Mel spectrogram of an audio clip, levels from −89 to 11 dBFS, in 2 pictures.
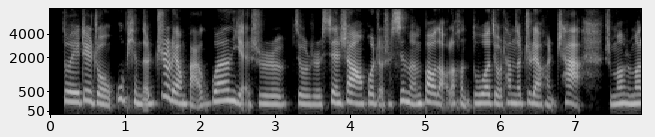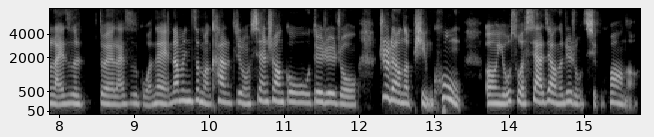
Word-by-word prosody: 对 250 -2 +2
这 265 0 +1
种 200 -6 -1
物 315 - -3
品 240 -6 -2
的 - - -1
质 355 - +1
量 225 -8 +2
把 200 - -1
关， 255 +9 +1
也 210 -6 0
是 195 0 -4
就 195 -2 -4
是 190 0 -5
线 215 +4 0
上 215 -1 +5
或 220 +1 -2
者 190 - -7
是 200 - -9
新 255 +7 +3
闻 205 -3 0
报 230 0 +4
道 195 - -1
了 - - -5
很 205 -3 -8
多， 215 +1 0
就 205 -1 -1
是 - - -6
它 220 +3 -6
们 215 - -1
的 210 - 0
质 215 +3 -5
量 205 -4 +2
很 175 -3 -10
差， 225 -2 +4 0.3
什 190 - -9
么 205 +2 0
什 205 - 0
么 210 +1 +3
来 190 -2 +3
自 205 -1 -3 0.2
对， 200 -3 0
来 185 0 -2
自 205 0 -8
国 180 -4 -11
内， 210 -1 +1
那 255 +4 +4
么 270 - -1
你 260 -1 +2
怎 280 +2 -3
么 240 -6 -1
看 240 +2 +1
这 235 - -7
种 205 -3 -3
线 250 +5 +2
上 250 -1 +2
购 245 0 -2
物， 230 -1 -4
对 245 +2 +1
这 230 -1 +1
种 190 -3 -5 0.3
质 350 -1 +4
量 265 -5 +3
的 215 - +2
品 210 -1 +2
控， 305 - -1 0.3
呃， 215 0 +2
有 205 +3 0
所 250 -2 -1
下 225 +4 +3
降 240 -2 +1
的 205 - -3
这 250 +3 -1
种 200 -4 -7
情 195 -1 +3
况 225 -4 -1
呢？ - - -10
215 Hz, 295 characters per minute, -22 LUFS, 200-245 Hz, 0.3 s, 上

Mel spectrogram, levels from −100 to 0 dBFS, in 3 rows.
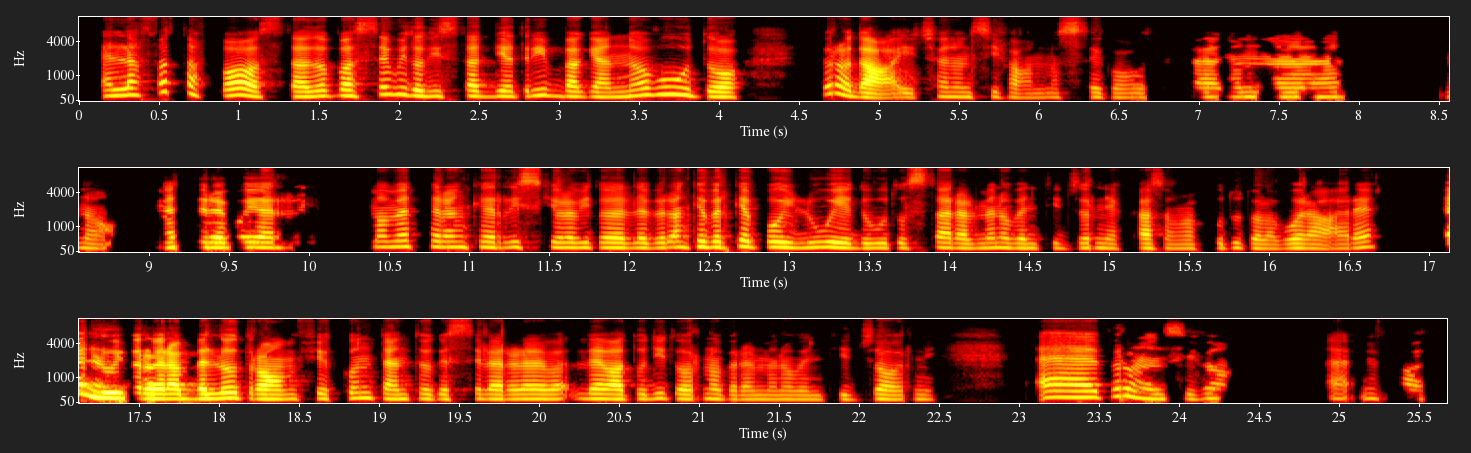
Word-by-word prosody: E 225 - -4
l'ha 255 +2 +1
fatto 365 +4 -5
apposta, 230 - +2
dopo, 215 +3 -2
a 225 - +6
seguito 280 +2 -2
di 205 -1 -3
sta 210 +2 -1
diatriba 205 +1 -3
che 190 - -5
hanno 185 +4 -2
avuto. 245 -9 +1 0.5
Però 300 -5 -1
dai, 160 -3 +4
cioè 190 - -13
non 185 -1 -8
si 185 +2 -15
fanno 165 0 -13
'ste 175 +1 -12
cose, 165 0 -15 0.3
cioè 180 -1 -6
non 180 0 -9 1.2
no, 175 -3 -11 0.3
mettere 195 0 +1
poi 205 +1 -1
a 200 - +4
ri 195 +2 -16 0.4
ma 215 -1 -5
mettere 225 -1 -3
anche 210 0 -5
a - - +1
rischio 200 0 -8
la 195 - -1
vita 195 0 -4
delle 185 0 0
per 190 +2 -7
anche 210 +1 -1
perché 215 +2 0
poi 200 0 0
lui 200 +1 0
è 185 - 0
dovuto 180 +1 -8
stare 190 +1 -4
almeno 185 +2 -6
20 175 0 -8
giorni 185 +2 -10
a 170 - -11
casa, 175 -2 -5
non 160 - -14
ha 160 - -13
potuto 175 0 -11
lavorare 165 +4 -6 0.4
e 365 -8 +6
lui 215 -1 +12
però 200 -1 +5
era 185 0 +10
bello 190 +3 +6
tronfio 180 -1 +2
e 180 - -10
contento 185 -4 -4
che 180 0 -7
se 175 +2 -13
l'era 175 -1 -1
leva 180 0 -1
levato 185 -1 +1
di 200 +1 -9
torno 180 0 -5
per 170 0 -11
almeno 165 0 -10
20 165 0 -13
giorni. 170 +2 -7 0.6
Eh 245 - +3
però 290 0 -2
non 185 -5 -3
si 175 0 -13
fa. 195 +2 -8 0.8
Eh, - - -13
infatti. 185 -2 -15
190 Hz, 185 wpm, -23 LUFS, 175-210 Hz, 1.2 s, lui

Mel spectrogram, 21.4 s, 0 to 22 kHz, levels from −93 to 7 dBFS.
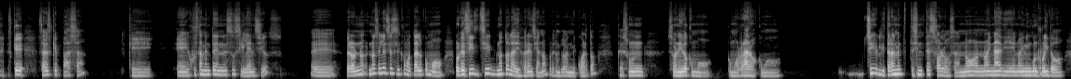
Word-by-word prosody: Es - - -19
que, 165 -5 +3 0.3
¿sabes 160 +2 -1
qué 165 - -4
pasa? 145 +5 -8 0.8
Que, 125 -1 -8 0.4
eh, 130 -2 -2
justamente, 165 +4 0
en 160 -1 0
esos 170 +2 -6
silencios, 130 0 -5 0.6
eh, 125 -1 -5 0.2
pero 140 +1 +5
no 170 +3 0
no 205 +3 +1
silencios 220 0 -1
así 185 -3 -4
como 180 -5 -2
tal 155 +1 +5
como, 155 -8 -1 0.2
porque 165 +1 +6
sí, 195 -2 0
sí 205 +5 +1
noto 180 +2 +1
la 165 -4 +4
diferencia, 130 0 -1
¿no? 135 +8 -4
Por 140 - -10
ejemplo, 125 0 -4
en 120 -1 -1
mi 115 - -4
cuarto, 130 - -5 0.4
que 145 - -8
es 135 - -10
un 140 0 +1 0.4
sonido 135 0 +4
como 125 -3 -5 0.3
como 125 -1 -5
raro, 130 -2 +4
como 120 +1 -9 1.7
sí, 210 0 +2
literalmente, 175 +2 +4
te 150 - -7
sientes 165 +3 -1
solo, 145 -4 0
o 120 - -7
sea, 125 -1 -7
no 140 +3 +2
no 140 +1 +2
hay 150 - +4
nadie, 145 -2 +4
no 140 - +2
hay 140 0 +4
ningún 140 0 +4
ruido, 140 -2 +2
140 Hz, 155 wpm, -23 LUFS, 130-165 Hz, 1.7 s, porque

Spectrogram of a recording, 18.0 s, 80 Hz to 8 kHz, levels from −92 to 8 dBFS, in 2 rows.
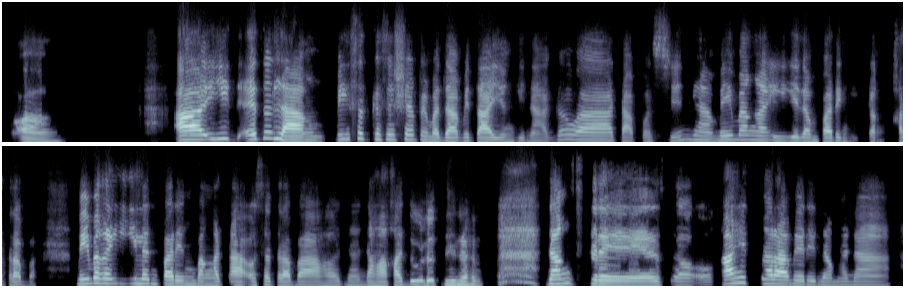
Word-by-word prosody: Ah. 160 -1 -2 1.2
Ah, 255 +2 +11
yun 295 +3 -1
eto 315 +5 0
lang. 220 -6 +6 0.2
Minsan 280 +1 -5
kasi 280 -1 -6
siyempre 265 -4 -5
madami 190 -2 -2
tayong 175 -1 0
ginagawa 220 - -5
tapos 175 -6 -11
yun 235 +5 -13
nga 225 -1 -5
may 235 +2 -5
mga 250 -2 -3
iilan 200 -3 -6
pa 190 -2 -2
ring 180 -1 -11 0.2
ka 175 -1 -11
katraba 170 -2 -7 0.4
may 255 +3 +2
mga 280 -1 +5
iilan 260 -1 -4
pa 225 -1 +2
ring 215 -1 -5
mga 195 -1 -3
tao 185 0 0
sa 200 - -6
trabaho 175 -2 -4
na 170 0 -13
nakakadulot 190 +5 -2
din 205 0 -2
ng 200 0 -2 0.7
ng 250 +1 +7
stress, 205 -4 +2
oo. 190 -2 -8
Kahit 270 +6 +5 0.2
marami 230 -2 +5
rin 205 -1 -9
naman 185 -2 -10
na 175 -1 -6
205 Hz, 140 wpm, -22 LUFS, 180-245 Hz, 1.2 s, Ah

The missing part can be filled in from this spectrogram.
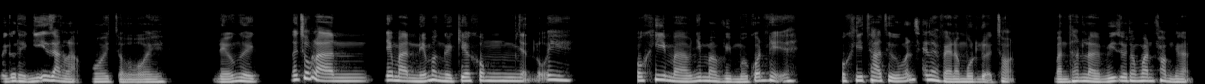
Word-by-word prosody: Mình 130 - -3
có 160 - +3
thể 140 - +3
nghĩ 150 +9 +2
rằng 165 -7 +1
là, 120 -1 -1
ôi 125 0 -1
trời 115 -1 -4
ơi, 120 +1 -1 0.5
nếu 125 +1 0
người 145 -5 +2 0.3
nói 215 - +1
chung 275 +6 +2
là 170 - +2 0.5
nhưng 200 -1 +2
mà 170 -3 +3
nếu 150 +1 +2
mà 210 - +4
người 155 -6 +2
kia 170 +4 +1
không 170 -1 +1
nhận 160 - -1
lỗi 220 - -3
ấy, 200 -3 +2 0.6
có 180 - 0
khi 210 +4 +1
mà 145 -7 +1
nhưng 170 +2 +1
mà 160 - +2
vì 130 -1 0
mối 120 +1 0
quan 170 +6 0
hệ 185 -5 0
ấy, 155 +3 -1 0.5
có 160 - 0
khi 170 +4 0
tha 180 -1 0
thứ 170 -4 +1
vẫn 165 +9 -1
sẽ 215 -3 +1
phải 130 - +2
là 125 - +2
một 125 -1 +1
lựa 120 -5 -2
chọn. 100 - -4 0.4
Bản 120 0 0
thân 155 +4 +2
là 135 -4 +3
ví 135 +5 +2
dụ 170 0 +1
trong 160 -1 +2
văn 165 -1 +3
phòng 160 -8 +1
chẳng 125 - +1
hạn, - - -3
160 Hz, 275 wpm, -23 LUFS, 130-180 Hz, 0.6 s, mà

